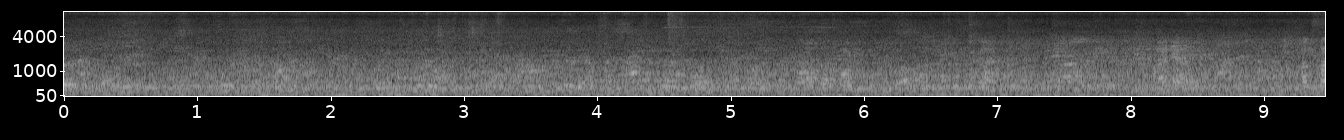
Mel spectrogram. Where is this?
in a crowded indoor space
